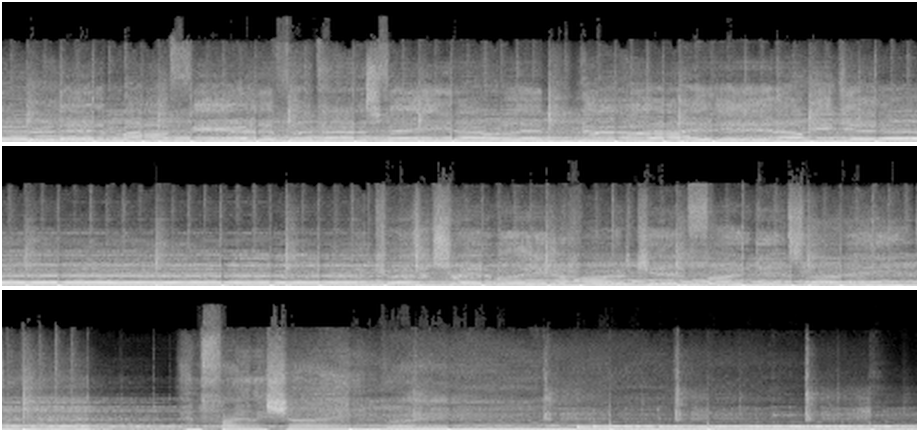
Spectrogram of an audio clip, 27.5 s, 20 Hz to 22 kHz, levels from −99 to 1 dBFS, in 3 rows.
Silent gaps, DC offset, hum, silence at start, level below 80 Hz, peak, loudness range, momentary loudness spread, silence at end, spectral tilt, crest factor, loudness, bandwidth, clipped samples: none; under 0.1%; none; 0 s; -18 dBFS; -4 dBFS; 3 LU; 2 LU; 0 s; -5.5 dB/octave; 10 dB; -16 LUFS; 16 kHz; under 0.1%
